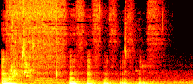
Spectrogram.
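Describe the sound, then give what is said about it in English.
Water sloshes and gurgles in a bathtub as some is let out, a quick run of short, uneven splashes and swirls, with a louder burst near the start and again partway through. “I might let some water out of this tub”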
